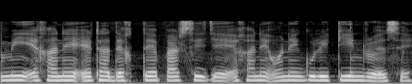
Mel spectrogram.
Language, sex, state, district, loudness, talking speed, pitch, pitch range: Bengali, female, Assam, Hailakandi, -12 LUFS, 145 wpm, 185 Hz, 180-190 Hz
